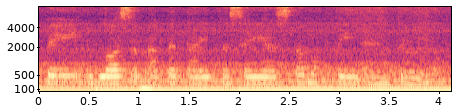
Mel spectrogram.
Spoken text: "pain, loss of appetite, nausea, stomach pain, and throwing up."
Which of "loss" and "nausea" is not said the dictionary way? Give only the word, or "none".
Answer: nausea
